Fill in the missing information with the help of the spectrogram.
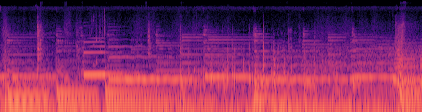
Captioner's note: jiggling; horn honks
